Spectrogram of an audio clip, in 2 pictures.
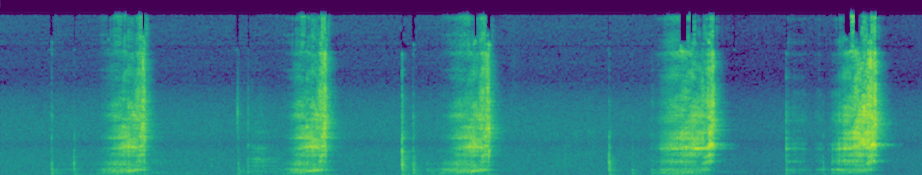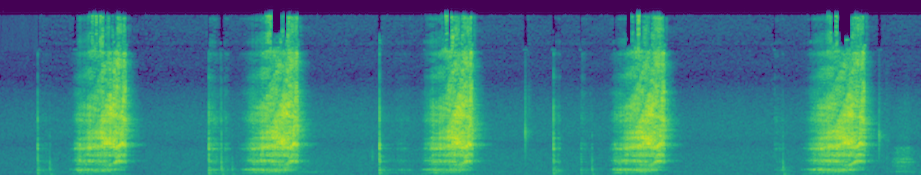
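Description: A knife blade is sharpened against the unglazed rim of a ceramic coffee mug, giving about ten even, rasping strokes at a steady rhythm with short pauses between them, close and clear with no talking.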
